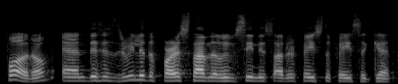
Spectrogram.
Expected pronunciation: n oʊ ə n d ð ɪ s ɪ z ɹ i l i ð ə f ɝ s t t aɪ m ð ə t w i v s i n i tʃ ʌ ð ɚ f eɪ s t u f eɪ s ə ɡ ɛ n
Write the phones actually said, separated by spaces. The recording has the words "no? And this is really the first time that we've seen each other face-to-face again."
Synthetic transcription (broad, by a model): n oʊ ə n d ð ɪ s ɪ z ɹ i l i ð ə f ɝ s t t aɪ m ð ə t w i v s i n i s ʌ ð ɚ f eɪ s t u f eɪ s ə ɡ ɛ n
